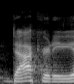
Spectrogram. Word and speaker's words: Dougherty: Dougherty, yep. – Yep. D-O-U-G-H. – D-R-T-Y.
